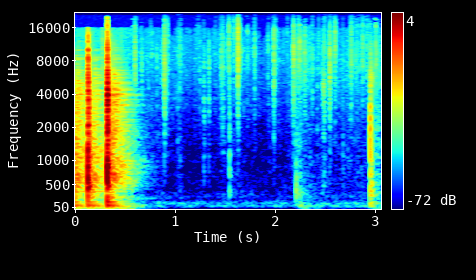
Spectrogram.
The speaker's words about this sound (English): Five days after Mary is taken, Jonathan Corwin knocks on his nephew's door with an urgent message in hand.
